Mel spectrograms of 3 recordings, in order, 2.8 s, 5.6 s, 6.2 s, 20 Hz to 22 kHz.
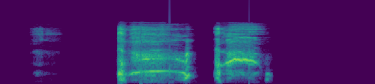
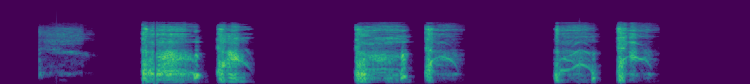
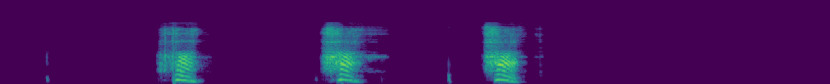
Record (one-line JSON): {"cough_length": "2.8 s", "cough_amplitude": 27987, "cough_signal_mean_std_ratio": 0.43, "three_cough_length": "5.6 s", "three_cough_amplitude": 32732, "three_cough_signal_mean_std_ratio": 0.39, "exhalation_length": "6.2 s", "exhalation_amplitude": 27641, "exhalation_signal_mean_std_ratio": 0.25, "survey_phase": "beta (2021-08-13 to 2022-03-07)", "age": "45-64", "gender": "Female", "wearing_mask": "No", "symptom_cough_any": true, "symptom_runny_or_blocked_nose": true, "symptom_sore_throat": true, "symptom_fatigue": true, "symptom_change_to_sense_of_smell_or_taste": true, "symptom_onset": "5 days", "smoker_status": "Never smoked", "respiratory_condition_asthma": false, "respiratory_condition_other": false, "recruitment_source": "Test and Trace", "submission_delay": "2 days", "covid_test_result": "Positive", "covid_test_method": "RT-qPCR", "covid_ct_value": 23.0, "covid_ct_gene": "ORF1ab gene", "covid_ct_mean": 23.9, "covid_viral_load": "14000 copies/ml", "covid_viral_load_category": "Low viral load (10K-1M copies/ml)"}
